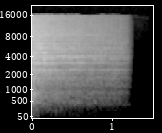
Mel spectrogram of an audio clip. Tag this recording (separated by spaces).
tr glitch 707 mod bent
